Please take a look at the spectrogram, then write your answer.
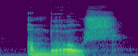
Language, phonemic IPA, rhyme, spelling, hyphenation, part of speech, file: Dutch, /ɑmˈbroːs/, -oːs, ambroos, am‧broos, noun, Nl-ambroos.ogg
- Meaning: obsolete form of ambrozijn (“ambrosia, divine food”)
